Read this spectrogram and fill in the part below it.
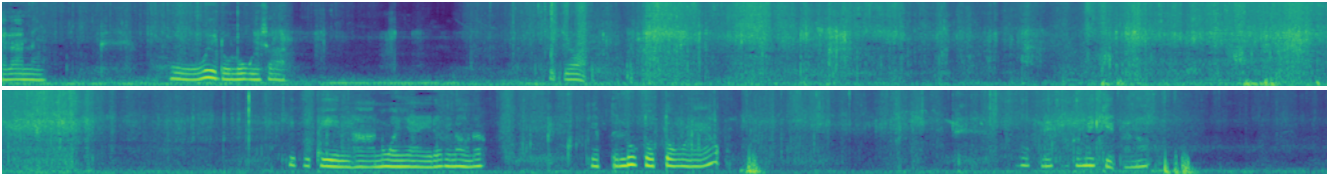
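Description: Leaves rustle as a hand pushes through low plants.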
